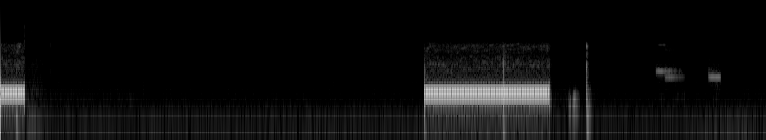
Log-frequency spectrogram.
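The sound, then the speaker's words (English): A telephone call being placed: a brief steady tone at the start, then after a silence a longer, loud steady tone of about a second, followed by a few short clicks and faint dialing beeps. “Need to call someone in here to get some more information on last night's fights. Let's see if we can get Jim on the line here. Not sure if he's going to answer.”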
